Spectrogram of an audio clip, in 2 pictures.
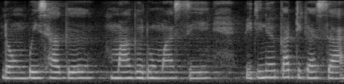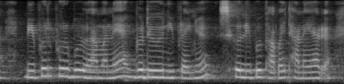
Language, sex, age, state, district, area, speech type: Bodo, female, 18-30, Assam, Baksa, rural, spontaneous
